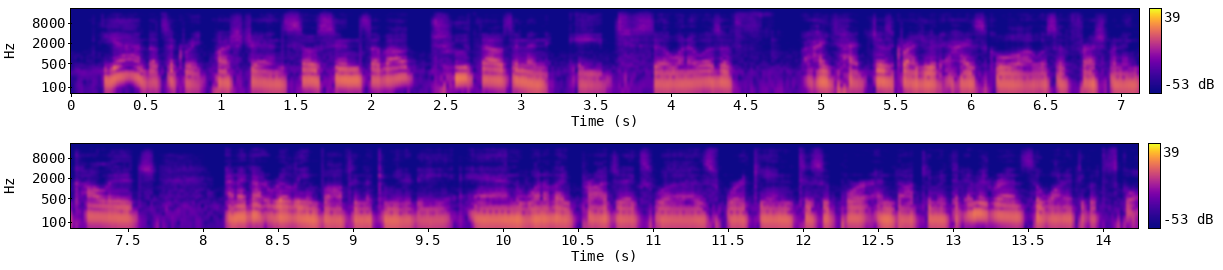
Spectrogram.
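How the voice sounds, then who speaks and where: With an American accent, a man talks fairly quickly in a dark, mellow tone, medium in pitch with ordinary pitch variation. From Peru, then Utah from age eleven. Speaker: immigrant rights advocate. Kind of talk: panel discussion on radio.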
